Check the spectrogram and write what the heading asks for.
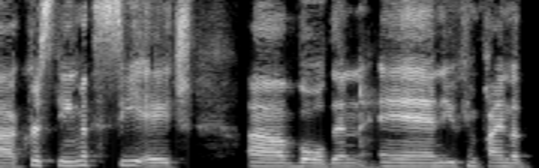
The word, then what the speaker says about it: Volden: Volden rhymes with golden. So it's Christine with CH, Volden, and you can find a ton of information on there, and some free resources and webinars and videos.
